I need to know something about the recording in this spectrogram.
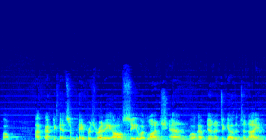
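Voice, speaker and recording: A man's voice: a little high, normal speed, pushed and bright. An older man playing a proud, work-absorbed husband in amateur readers theater, speaking somewhat formally. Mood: formally apologetic. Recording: echoey, noisy room recording.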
